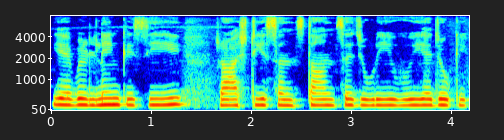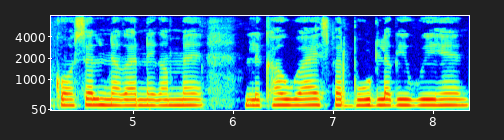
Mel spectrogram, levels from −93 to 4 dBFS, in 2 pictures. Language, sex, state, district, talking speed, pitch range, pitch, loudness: Hindi, female, Bihar, Sitamarhi, 165 wpm, 180-190 Hz, 185 Hz, -15 LUFS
